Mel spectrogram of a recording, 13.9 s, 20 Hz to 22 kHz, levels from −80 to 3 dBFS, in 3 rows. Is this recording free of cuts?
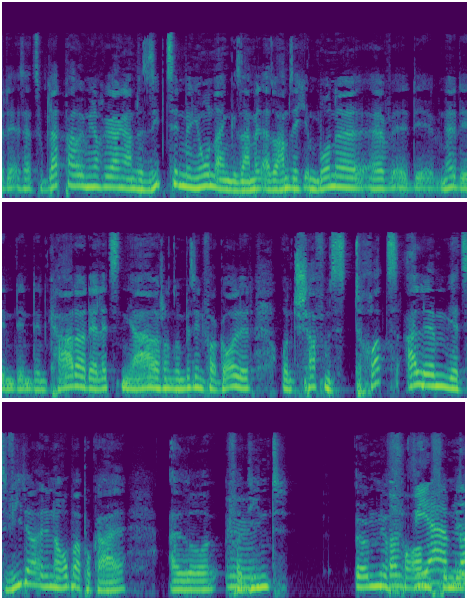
yes; 0 cuts

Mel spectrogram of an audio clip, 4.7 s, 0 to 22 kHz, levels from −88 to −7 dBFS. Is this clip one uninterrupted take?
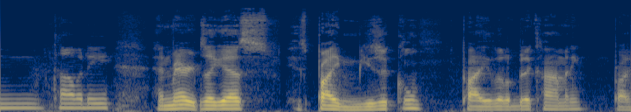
no; 3 cuts; at 1.5 s, 2.1 s, 3.3 s

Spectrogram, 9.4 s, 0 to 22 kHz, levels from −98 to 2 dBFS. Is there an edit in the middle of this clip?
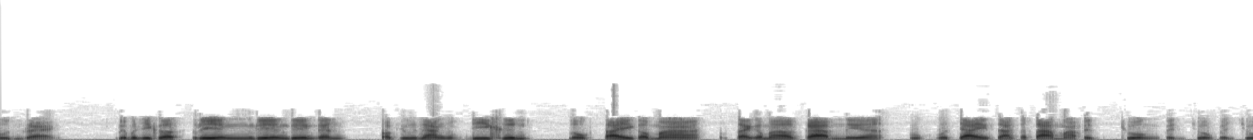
yes; 3 cuts; at 1.4 s, 3.5 s, 5.3 s

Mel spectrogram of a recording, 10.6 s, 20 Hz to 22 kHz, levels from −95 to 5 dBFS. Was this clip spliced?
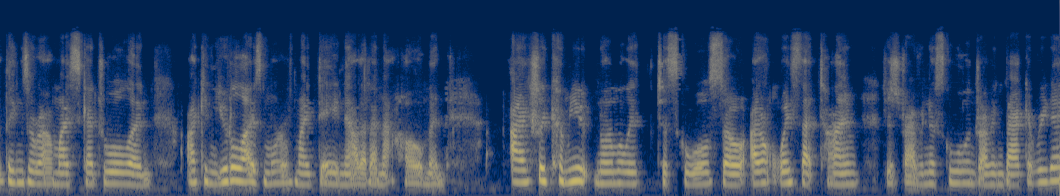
no; 0 cuts

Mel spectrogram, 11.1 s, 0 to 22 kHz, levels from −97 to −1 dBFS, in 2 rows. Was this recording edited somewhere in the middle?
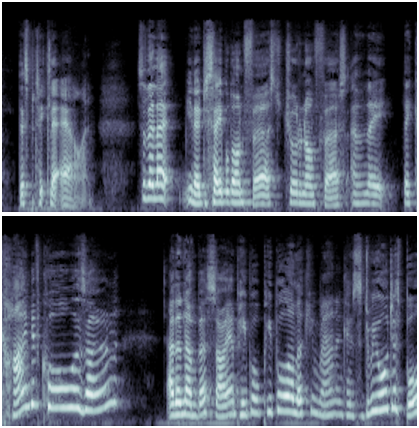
no; 0 cuts

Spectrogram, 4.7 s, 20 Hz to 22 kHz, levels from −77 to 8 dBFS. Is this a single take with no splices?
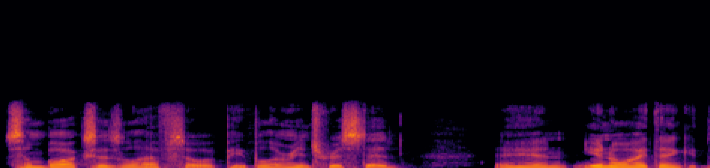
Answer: yes; 0 cuts

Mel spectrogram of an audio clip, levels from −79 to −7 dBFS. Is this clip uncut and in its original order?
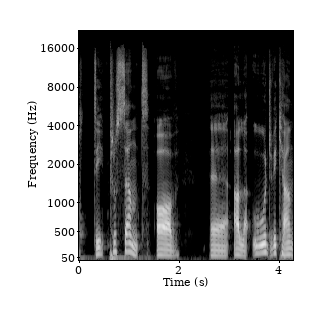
no; 1 cut; at 1.4 s

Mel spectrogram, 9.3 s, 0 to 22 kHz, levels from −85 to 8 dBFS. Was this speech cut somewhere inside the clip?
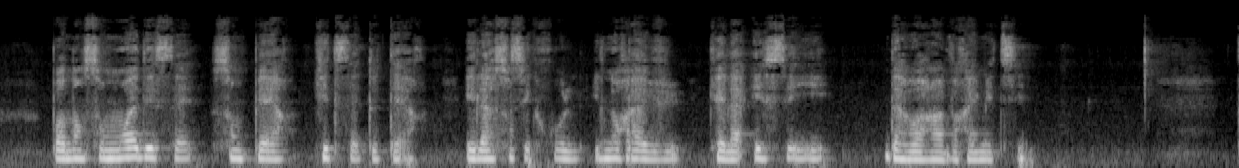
yes; 6 cuts; at 1.5 s, 2.3 s, 3.3 s, 3.8 s, 4.7 s, 5.2 s

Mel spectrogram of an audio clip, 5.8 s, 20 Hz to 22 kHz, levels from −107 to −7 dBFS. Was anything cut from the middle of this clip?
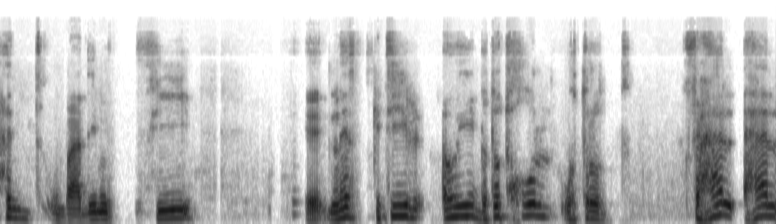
no; 0 cuts

